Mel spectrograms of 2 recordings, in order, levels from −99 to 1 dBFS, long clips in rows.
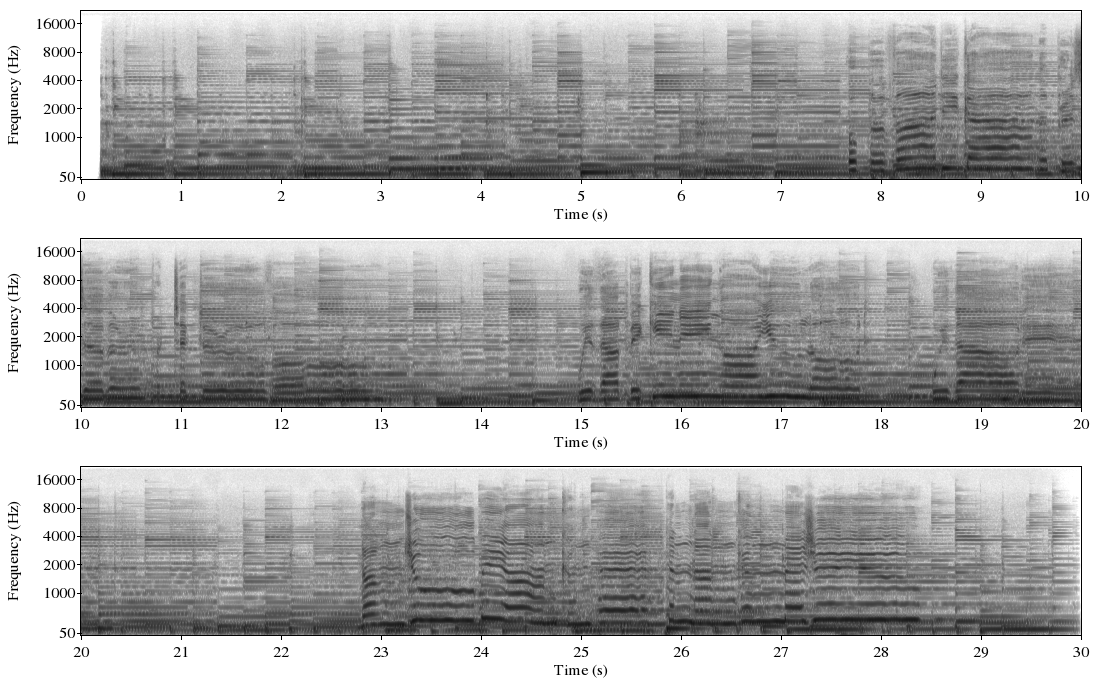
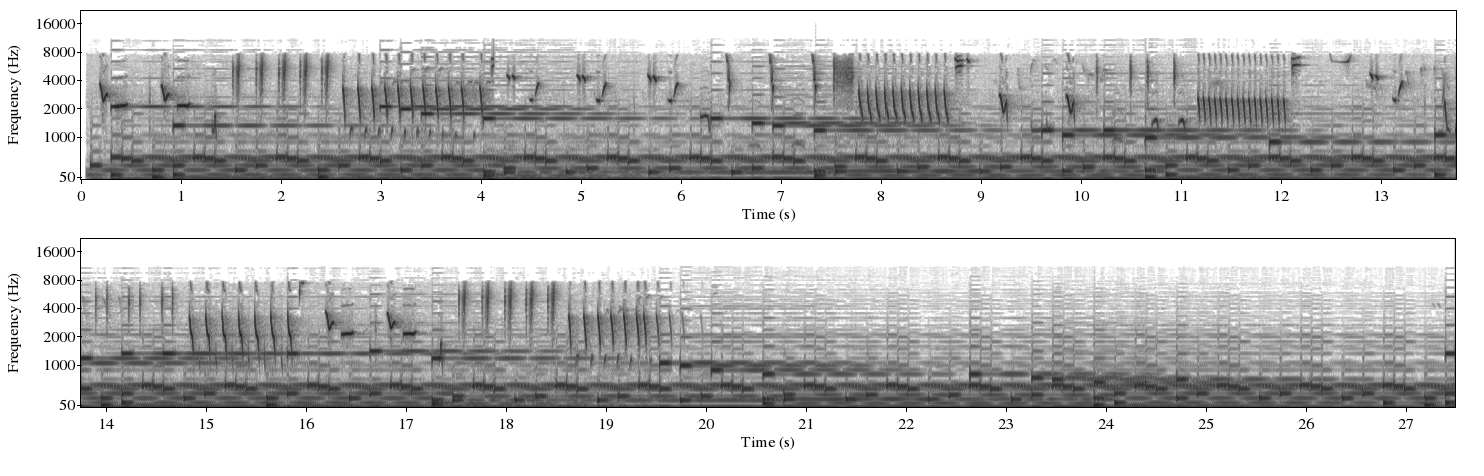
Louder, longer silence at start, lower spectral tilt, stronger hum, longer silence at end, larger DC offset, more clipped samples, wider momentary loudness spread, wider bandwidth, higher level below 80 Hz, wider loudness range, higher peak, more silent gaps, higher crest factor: about the same, -16 LUFS vs -18 LUFS; first, 0.2 s vs 0.05 s; first, -6 dB/octave vs -3.5 dB/octave; neither; about the same, 0.05 s vs 0 s; second, under 0.1% vs 4%; neither; about the same, 9 LU vs 9 LU; first, 13 kHz vs 10.5 kHz; about the same, -38 dBFS vs -34 dBFS; about the same, 5 LU vs 6 LU; about the same, 0 dBFS vs -2 dBFS; neither; about the same, 14 dB vs 18 dB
